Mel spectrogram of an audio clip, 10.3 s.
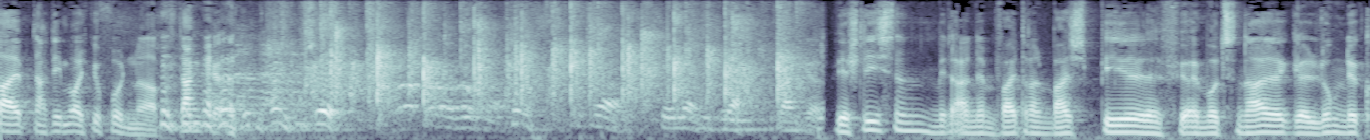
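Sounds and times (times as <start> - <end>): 
speech: 0.0 - 2.8, 5.0 - 10.2
laughter: 1.2 - 3.8
audience applause: 2.0 - 6.2.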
